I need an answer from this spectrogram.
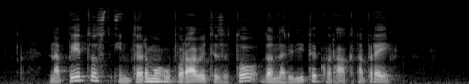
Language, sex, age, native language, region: Slovenian, male, 30-49, Slovenian, Drava region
